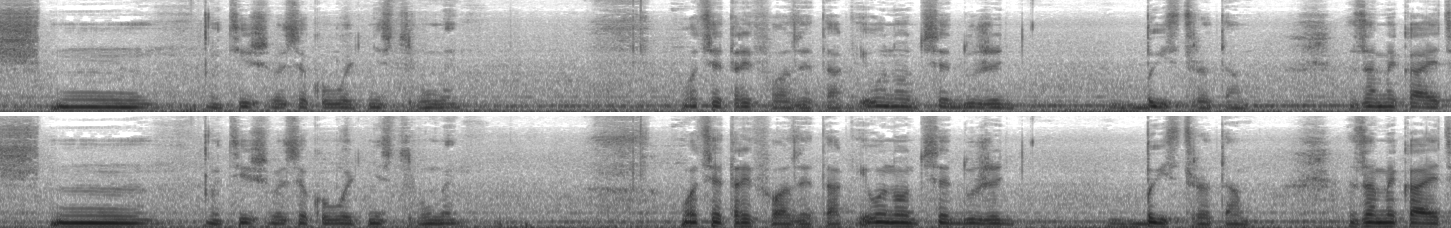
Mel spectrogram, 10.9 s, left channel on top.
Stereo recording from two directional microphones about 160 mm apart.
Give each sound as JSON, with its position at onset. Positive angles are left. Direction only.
{"t": 0.0, "sound": "mantra", "side_deg": -25}
{"t": 0.5, "sound": "mantra", "side_deg": -40}
{"t": 1.5, "sound": "speech", "side_deg": -35}
{"t": 5.1, "sound": "a man's voice", "side_deg": -45}
{"t": 8.5, "sound": "a man's voice", "side_deg": -45}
